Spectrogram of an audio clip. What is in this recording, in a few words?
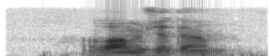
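"ломзьӧдӧм", Komi, male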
